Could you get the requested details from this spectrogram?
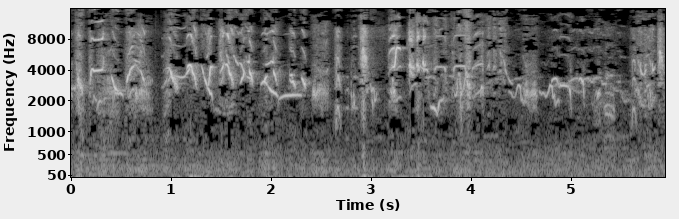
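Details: Oriental magpie-robin lure song: sweet whistled runs and wavering warbles mixed with sharp chirps, delivered rapidly in overlapping phrases.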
